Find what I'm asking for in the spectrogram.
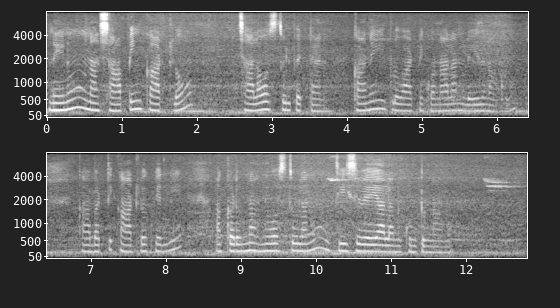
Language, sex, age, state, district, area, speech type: Telugu, female, 30-45, Andhra Pradesh, Kurnool, urban, spontaneous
